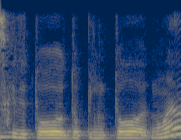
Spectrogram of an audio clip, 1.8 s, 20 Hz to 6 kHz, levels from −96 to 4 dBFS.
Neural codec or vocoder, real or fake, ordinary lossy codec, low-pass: none; real; none; 5.4 kHz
